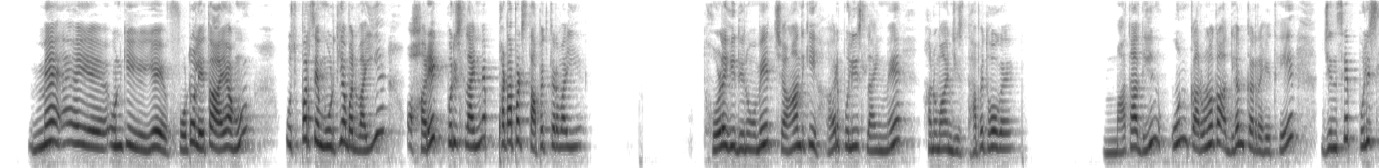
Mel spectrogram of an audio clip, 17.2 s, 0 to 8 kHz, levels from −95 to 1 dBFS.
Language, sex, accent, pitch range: English, female, Indian, 240-315 Hz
